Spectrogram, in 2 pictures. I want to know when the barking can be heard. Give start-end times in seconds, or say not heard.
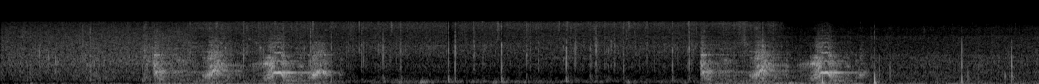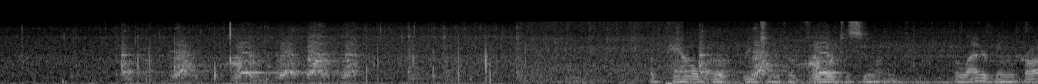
1.5-3.5, 7.0-8.7, 11.6-14.0, 17.4-18.9.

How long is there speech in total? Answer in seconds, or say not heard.
4 s.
